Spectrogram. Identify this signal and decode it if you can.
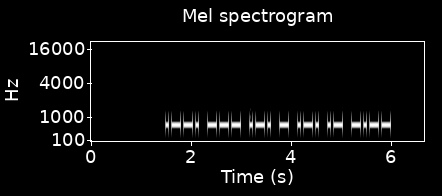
Morse code, heard as a keyed tone, about 20 wpm, 700 Hz. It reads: PORTRAY
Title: 7 Letter Words - First 3 Letters Given - 20wpm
